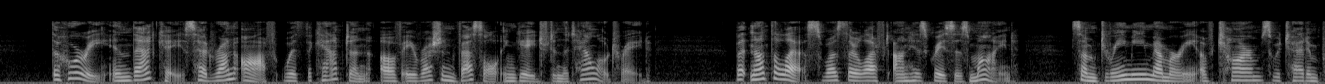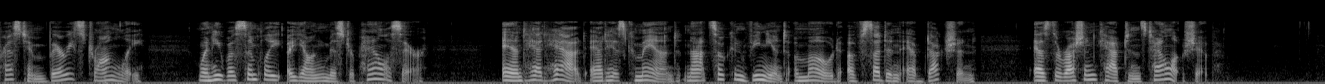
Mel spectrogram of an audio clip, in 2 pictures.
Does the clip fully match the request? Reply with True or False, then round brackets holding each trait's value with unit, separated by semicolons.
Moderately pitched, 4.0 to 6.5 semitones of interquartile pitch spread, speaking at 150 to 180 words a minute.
True (180 Hz; 4.6 semitones; 160 wpm)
